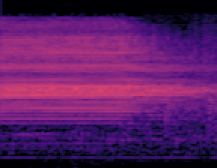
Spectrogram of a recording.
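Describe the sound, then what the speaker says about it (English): A sustained electronic intermission buzzer in an ice hockey arena during a women's college game, a loud steady harsh tone holding for over a second before easing off slightly, with no talk. "First intermission buzzer sounds."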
